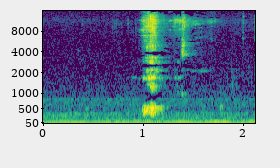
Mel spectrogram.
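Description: A man drinking from a glass: one short gulp about a second in, then a fainter throat sound, over a low steady room hum.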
